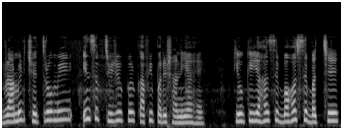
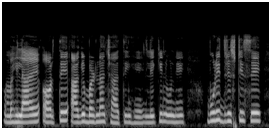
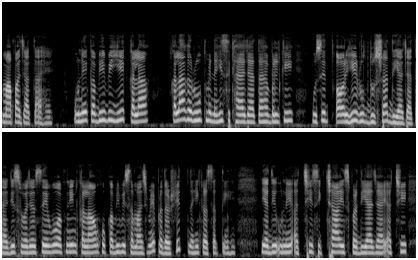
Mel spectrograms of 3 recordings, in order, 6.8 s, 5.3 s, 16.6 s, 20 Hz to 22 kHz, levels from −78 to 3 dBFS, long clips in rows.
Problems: background sounds at intervals, background conversations at intervals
